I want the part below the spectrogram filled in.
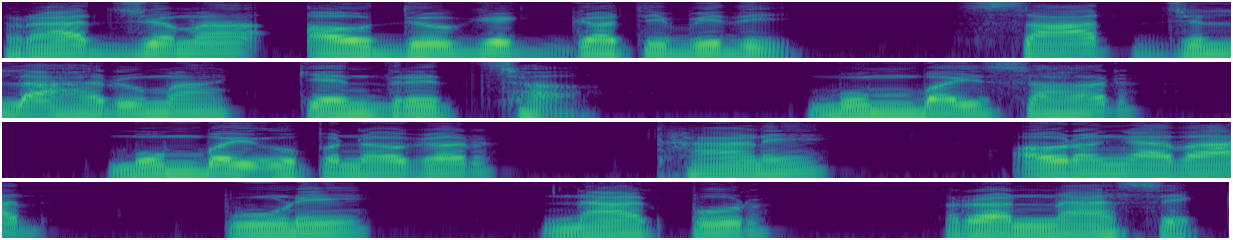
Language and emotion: Nepali, neutral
